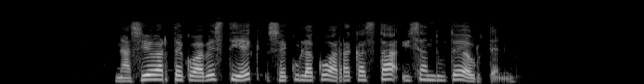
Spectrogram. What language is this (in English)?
Basque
